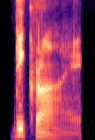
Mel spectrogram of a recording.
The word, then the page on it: decry: British English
